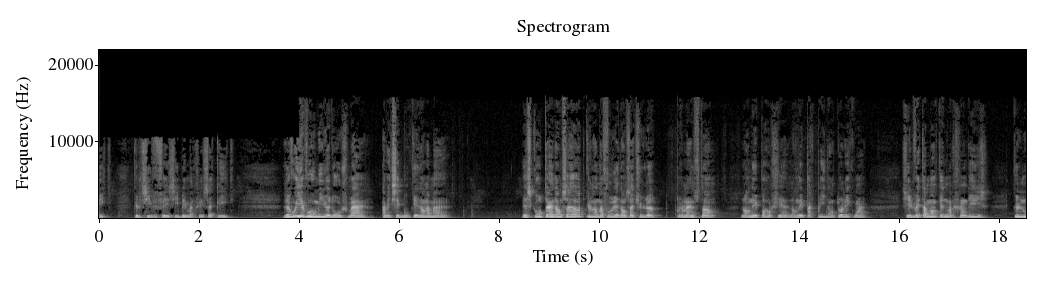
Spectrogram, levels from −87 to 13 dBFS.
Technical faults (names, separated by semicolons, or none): adaptive stream starting at a low bitrate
